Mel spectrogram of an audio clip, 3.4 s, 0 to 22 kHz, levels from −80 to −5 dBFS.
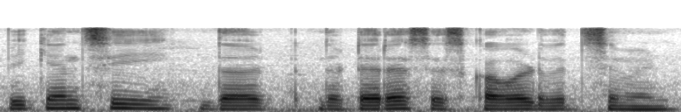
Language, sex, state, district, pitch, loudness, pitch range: English, male, Karnataka, Bangalore, 120 Hz, -15 LUFS, 115-135 Hz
